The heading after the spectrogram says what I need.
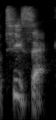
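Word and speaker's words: TSAHC: and you're doing a i don't know how the acronym is pronounced but it's t s a h ahc it's the texas um it's of the affordable housing acronym essentially for texas correct sure oh t-sac that's correct okay so t-sac affordable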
